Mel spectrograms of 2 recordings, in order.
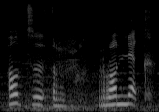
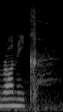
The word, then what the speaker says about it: Ronek: Ronek. I've been saying Ronik. I've not been pronouncing that correctly.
